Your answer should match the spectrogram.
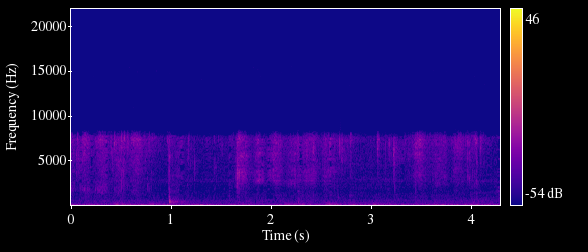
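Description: Kitchen knife slicing through raw chicken thigh to butterfly it open on a wooden cutting board: faint scraping and rubbing of the blade through the meat and against the board, with a light tap about a second in.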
